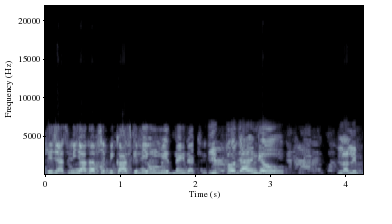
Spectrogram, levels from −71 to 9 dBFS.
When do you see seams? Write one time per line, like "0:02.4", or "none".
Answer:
0:02.1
